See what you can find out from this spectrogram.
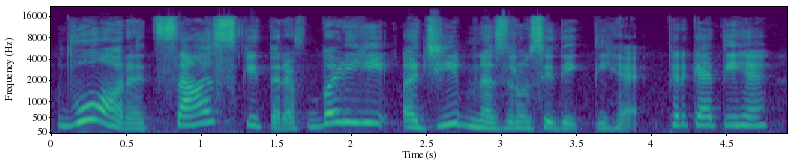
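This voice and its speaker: A woman's voice: sits high, big pitch swings, a little slow. A woman narrating a scripted moral story for children as its storyteller.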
